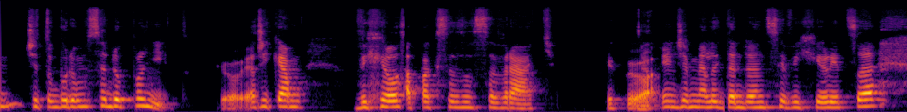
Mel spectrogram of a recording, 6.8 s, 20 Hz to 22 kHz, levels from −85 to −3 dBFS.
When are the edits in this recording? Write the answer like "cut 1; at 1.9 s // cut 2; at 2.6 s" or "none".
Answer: cut 1; at 1.6 s // cut 2; at 1.9 s // cut 3; at 3.0 s // cut 4; at 4.9 s // cut 5; at 5.4 s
